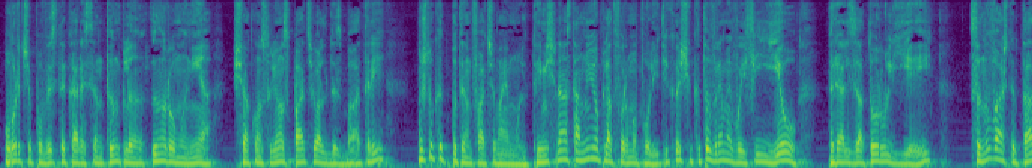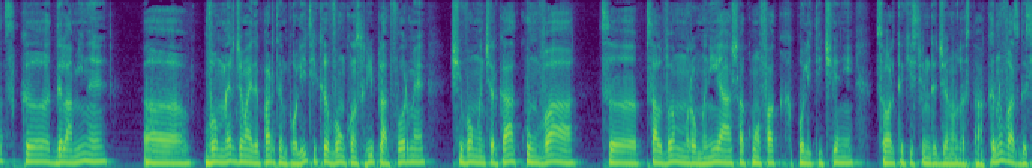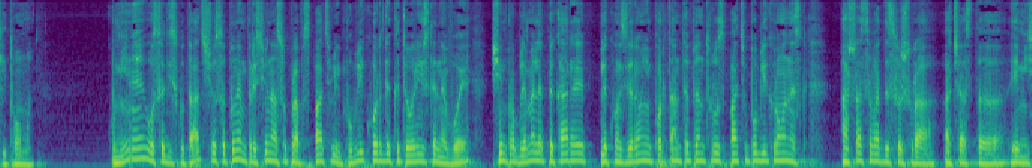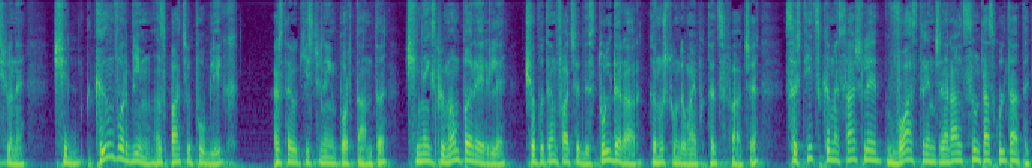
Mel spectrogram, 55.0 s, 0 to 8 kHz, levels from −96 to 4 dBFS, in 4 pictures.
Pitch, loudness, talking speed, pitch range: 115 Hz, -18 LUFS, 165 wpm, 100-130 Hz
